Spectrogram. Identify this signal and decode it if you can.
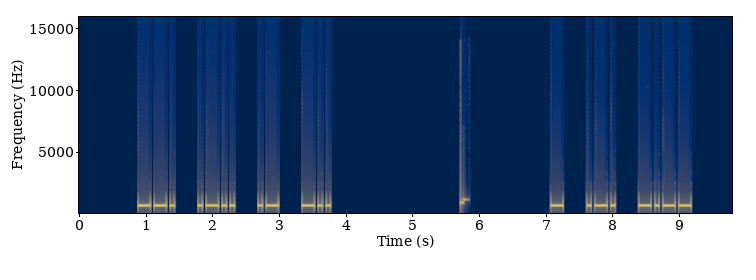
Morse code, heard as a keyed tone, about 20 wpm, spaced as for 15 wpm, 700 Hz. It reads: GLAD TRY
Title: 160 Lesson 26f - Letter g - Words 20wpm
